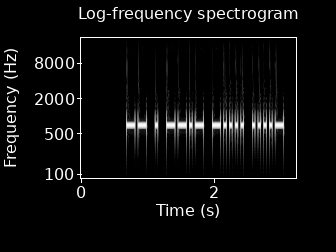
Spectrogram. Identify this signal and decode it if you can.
Morse code, heard as a keyed tone, about 27 wpm, 700 Hz. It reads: MEQ64
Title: Code Groups - 5 Letter:Numbers - 28wpm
